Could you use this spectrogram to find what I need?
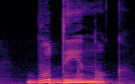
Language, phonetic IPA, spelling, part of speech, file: Ukrainian, [bʊˈdɪnɔk], будинок, noun, Uk-будинок.ogg
- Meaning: 1. house 2. building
